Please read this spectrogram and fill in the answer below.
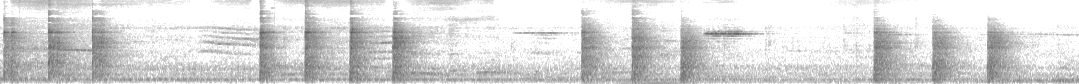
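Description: Hammering: sharp blows struck in runs of three or four, a little over half a second apart, with pauses of two to three seconds between runs.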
